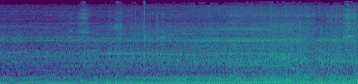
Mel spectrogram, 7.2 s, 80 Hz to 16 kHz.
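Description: A BMW R1250RT motorcycle on a test ride gives a low, steady engine drone that slowly rises in pitch under wind rush, heard continuously with no talking.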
